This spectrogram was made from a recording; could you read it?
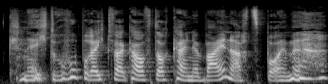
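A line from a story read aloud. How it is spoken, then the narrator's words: Half-hearted giggle. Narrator (German): Lennart kichert halbherzig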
